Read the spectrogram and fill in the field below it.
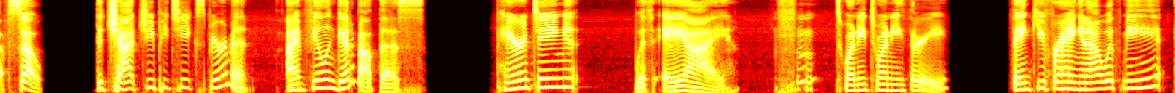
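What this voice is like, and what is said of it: Raspy, hoarse voice. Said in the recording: “my kind of raspy voice, because I was doing a lot of woohoo last night at the concert ... my sexy, raspy voice”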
